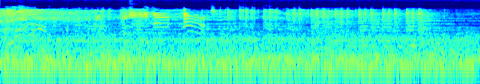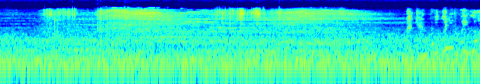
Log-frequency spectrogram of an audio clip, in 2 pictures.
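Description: Animated-show soundtrack: background music running steadily, with a run of short, high, arching squeaks about two to three seconds in.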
